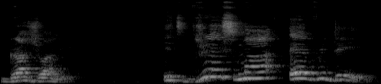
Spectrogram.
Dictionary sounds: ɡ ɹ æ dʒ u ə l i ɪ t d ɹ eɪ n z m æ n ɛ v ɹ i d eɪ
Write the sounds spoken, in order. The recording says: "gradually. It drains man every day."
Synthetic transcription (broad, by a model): ɡ ɹ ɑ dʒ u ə l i ɪ t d ɹ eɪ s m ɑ ɛ v ɹ i d eɪ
